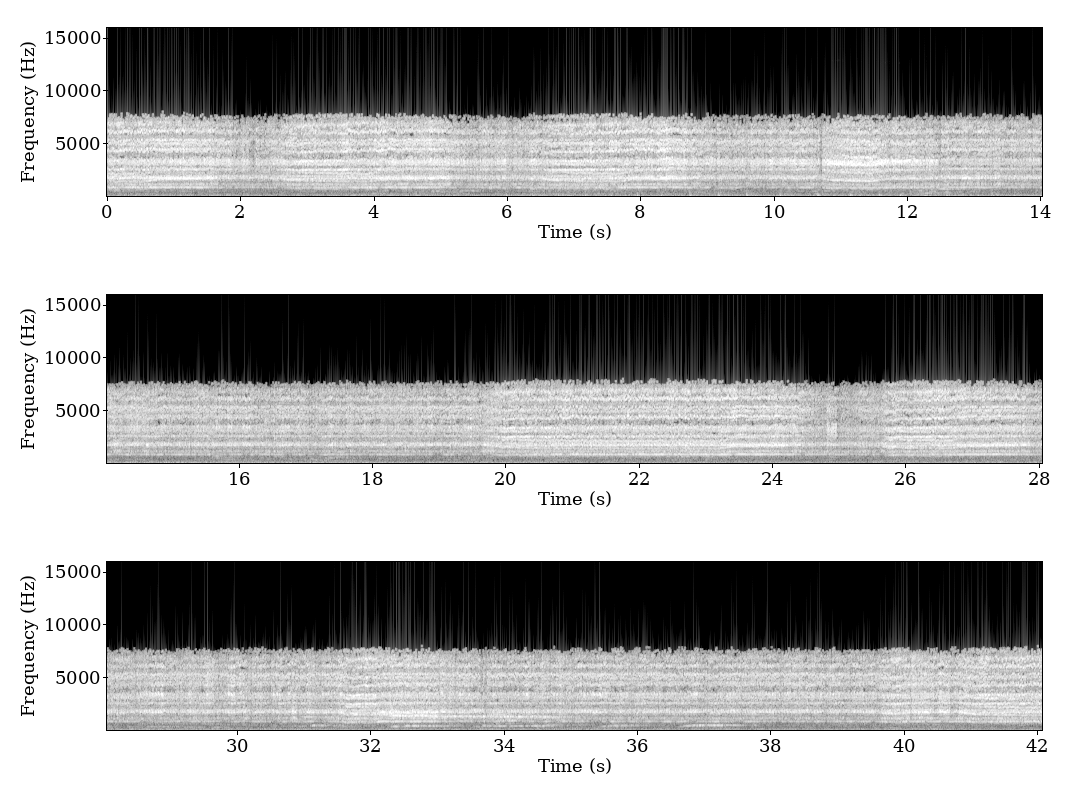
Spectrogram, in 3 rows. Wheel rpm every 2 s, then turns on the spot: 220, 220, 230, 220, 230, 230, 230, 230, 230, 230, 220, 210, 230, 220, 230, 230, 230, 230, 230, 230, 230.
none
